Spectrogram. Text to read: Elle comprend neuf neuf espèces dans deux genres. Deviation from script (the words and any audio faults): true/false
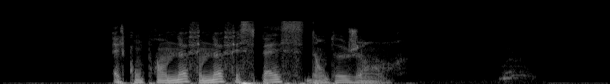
true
